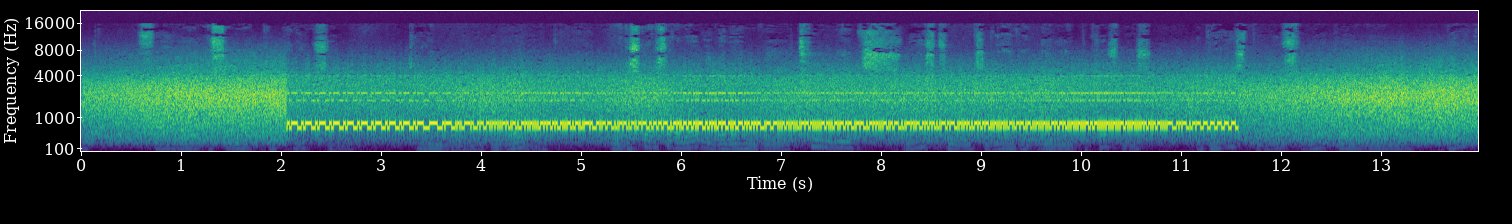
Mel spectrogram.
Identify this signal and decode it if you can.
NAVTEX (SITOR-B), 100 baud, 170 Hz shift, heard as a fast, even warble, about 710 Hz centre, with radio static. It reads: FORCE FUT AU MALENCONTREUX CAPITAINE DE DEMEURER.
